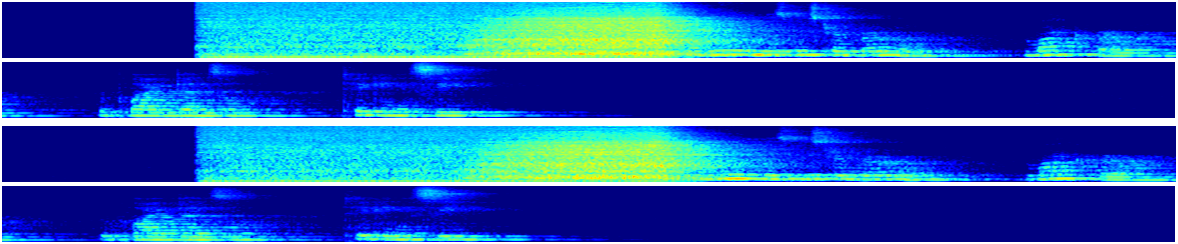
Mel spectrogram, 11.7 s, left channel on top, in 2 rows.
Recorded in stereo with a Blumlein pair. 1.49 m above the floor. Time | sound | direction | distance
1.0 | breathing | 70° left | 1.6 m
3.4 | a woman speaking | 50° left | 0.9 m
